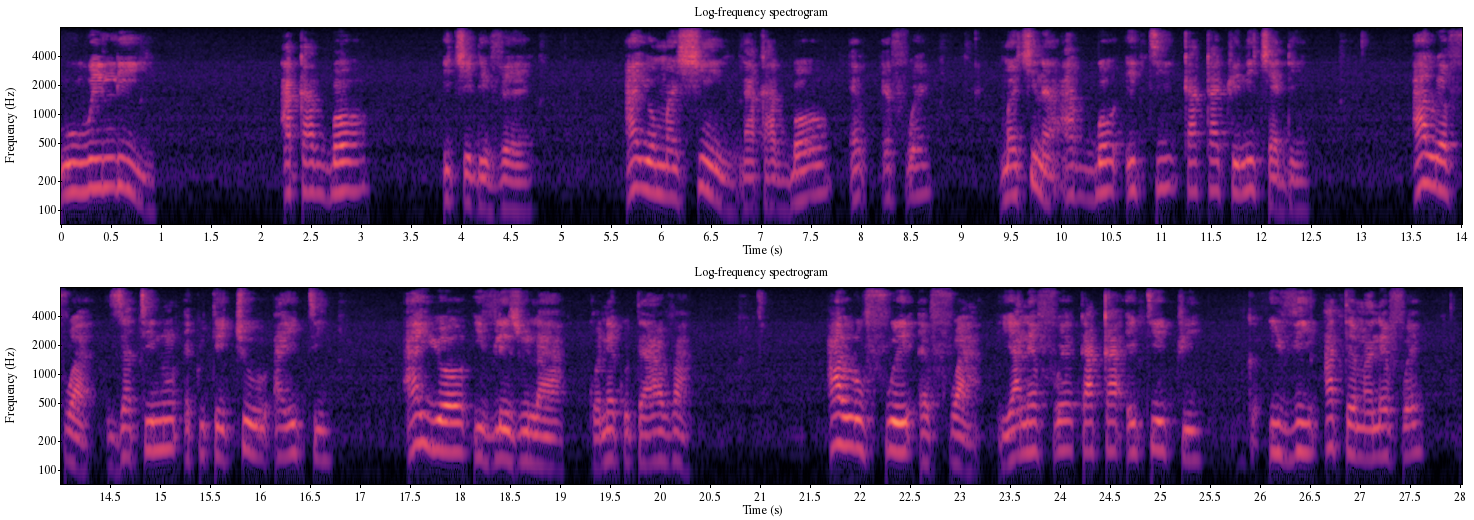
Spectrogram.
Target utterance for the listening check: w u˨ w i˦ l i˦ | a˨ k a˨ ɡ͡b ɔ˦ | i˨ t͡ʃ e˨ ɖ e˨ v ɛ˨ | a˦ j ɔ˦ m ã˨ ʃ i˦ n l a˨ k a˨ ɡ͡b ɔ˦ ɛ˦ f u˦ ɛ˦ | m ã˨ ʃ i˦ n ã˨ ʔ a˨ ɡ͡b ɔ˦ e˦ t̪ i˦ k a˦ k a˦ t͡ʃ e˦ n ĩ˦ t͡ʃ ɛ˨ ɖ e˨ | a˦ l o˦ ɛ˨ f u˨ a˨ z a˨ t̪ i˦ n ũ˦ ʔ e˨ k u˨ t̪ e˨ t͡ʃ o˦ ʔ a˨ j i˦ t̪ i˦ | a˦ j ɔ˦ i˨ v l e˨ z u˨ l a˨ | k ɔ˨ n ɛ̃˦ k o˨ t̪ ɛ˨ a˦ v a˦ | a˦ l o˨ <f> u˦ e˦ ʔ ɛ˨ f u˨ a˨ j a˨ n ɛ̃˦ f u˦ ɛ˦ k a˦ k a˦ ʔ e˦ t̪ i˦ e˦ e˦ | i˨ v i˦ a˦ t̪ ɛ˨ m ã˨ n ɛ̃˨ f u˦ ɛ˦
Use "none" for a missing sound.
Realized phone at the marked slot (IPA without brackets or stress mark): f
